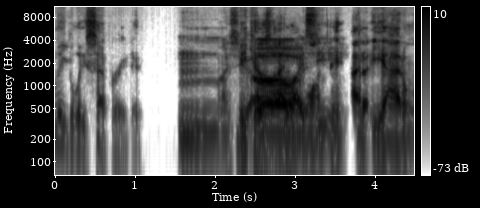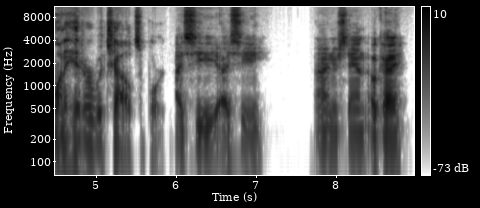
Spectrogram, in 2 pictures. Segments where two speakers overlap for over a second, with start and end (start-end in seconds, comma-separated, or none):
2.3-3.7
